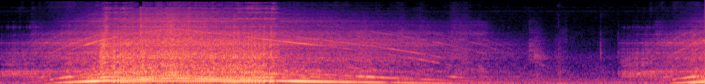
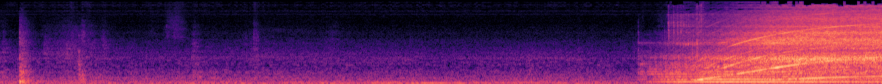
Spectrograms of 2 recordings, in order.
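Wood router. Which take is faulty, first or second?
first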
